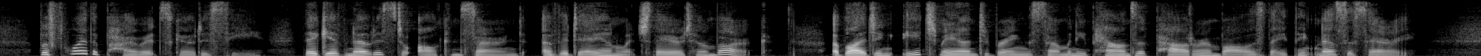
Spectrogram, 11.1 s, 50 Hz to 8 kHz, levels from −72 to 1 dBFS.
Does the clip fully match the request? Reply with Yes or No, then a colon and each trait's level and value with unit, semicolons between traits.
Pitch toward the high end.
Yes: high, 200 Hz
